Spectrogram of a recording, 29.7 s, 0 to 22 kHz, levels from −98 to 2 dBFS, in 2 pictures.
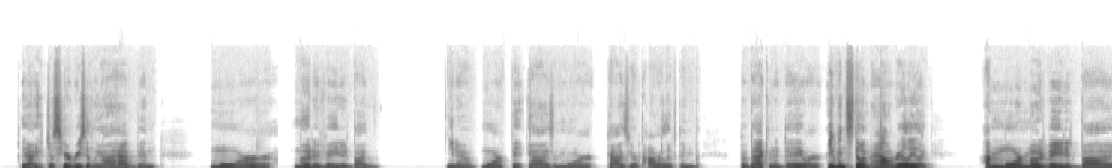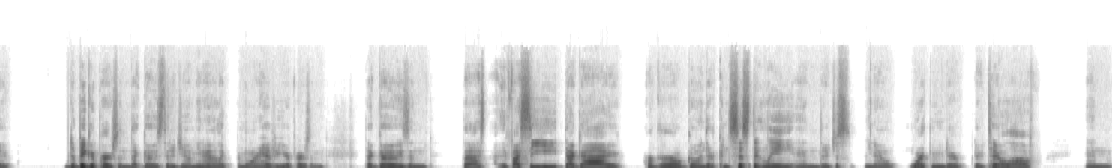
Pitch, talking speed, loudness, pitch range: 120 Hz, 160 wpm, -33 LUFS, 110-130 Hz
